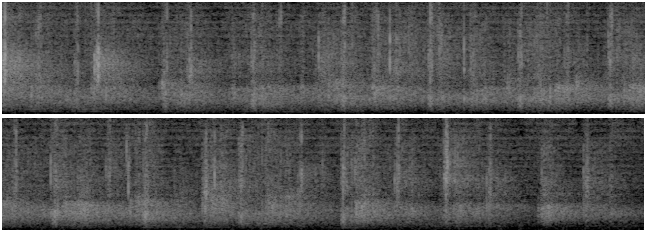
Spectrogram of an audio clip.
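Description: A church audience claps hands in praise of God after a prayer, a dense, sustained wash of applause from many people for several seconds without talk.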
